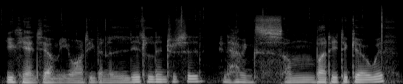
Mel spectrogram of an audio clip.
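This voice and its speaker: A man playing a husky, flirty dragon-blooded librarian. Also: on the low side, fairly even intonation, a little mellow, natural voice. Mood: teasing, curious. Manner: coy, teasing, drawn-out phrases with breathy asides. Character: flirty dragon-blooded male librarian, playfully teasing and persistent. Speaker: voice actor in a roleplay audio. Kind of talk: flirty second-person roleplay audio drama.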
